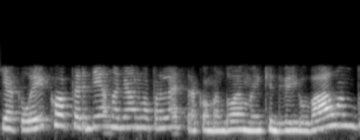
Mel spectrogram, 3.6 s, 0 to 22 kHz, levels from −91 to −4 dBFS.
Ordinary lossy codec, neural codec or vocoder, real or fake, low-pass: Opus, 32 kbps; vocoder, 24 kHz, 100 mel bands, Vocos; fake; 3.6 kHz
